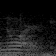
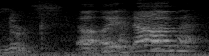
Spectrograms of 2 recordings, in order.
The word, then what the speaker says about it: Newark: It's bringing up the pronunciation and then another internal debate. I live in Newark, and when people that don't have roots in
